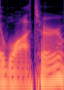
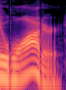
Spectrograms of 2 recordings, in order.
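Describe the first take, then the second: First: WATER with a fully sounded T; hard-T WATER. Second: WATER with a D sound for the T; California WATER. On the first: Teacher shows what Californians don't say, WATER with a hard T. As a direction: release the T in WATER clearly. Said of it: "we don't say water". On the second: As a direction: flap the T in WATER like a quick D. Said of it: "we say water". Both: Shown as a demonstration.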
